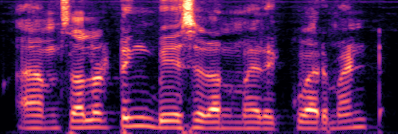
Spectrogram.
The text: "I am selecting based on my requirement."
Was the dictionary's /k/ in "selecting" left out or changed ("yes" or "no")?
yes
